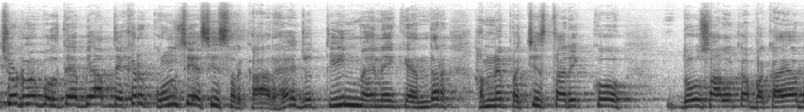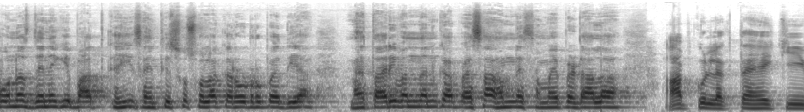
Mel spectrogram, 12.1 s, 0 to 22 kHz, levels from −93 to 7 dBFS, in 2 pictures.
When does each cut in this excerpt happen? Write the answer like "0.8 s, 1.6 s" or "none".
10.8 s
